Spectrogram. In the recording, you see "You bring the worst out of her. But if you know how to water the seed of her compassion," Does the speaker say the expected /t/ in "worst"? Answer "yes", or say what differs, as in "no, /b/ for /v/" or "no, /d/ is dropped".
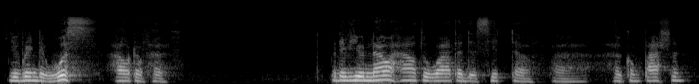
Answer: no, /t/ is dropped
